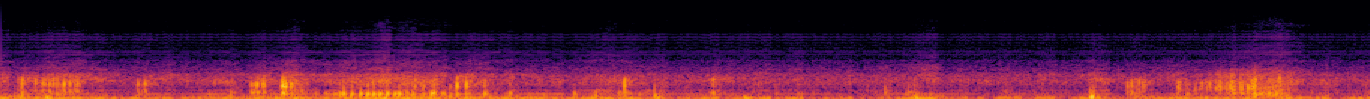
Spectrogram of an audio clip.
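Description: Low, gurgling, rumbling stomach growls running on and off; ordinary bowel sounds.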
